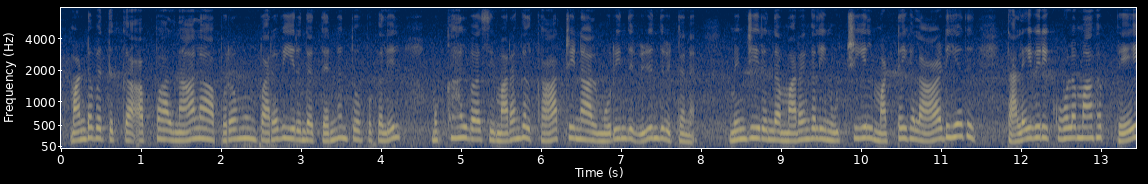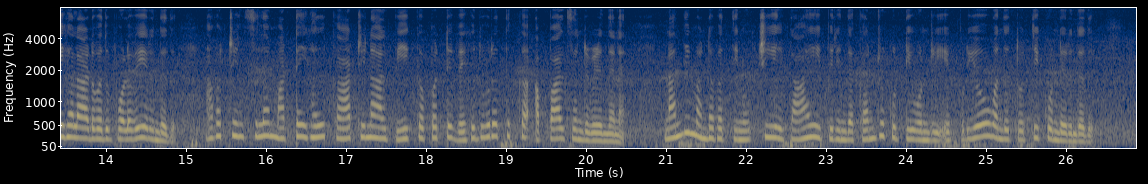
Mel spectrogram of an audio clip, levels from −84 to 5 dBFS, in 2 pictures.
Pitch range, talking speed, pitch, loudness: 185-225 Hz, 95 wpm, 210 Hz, -26 LUFS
